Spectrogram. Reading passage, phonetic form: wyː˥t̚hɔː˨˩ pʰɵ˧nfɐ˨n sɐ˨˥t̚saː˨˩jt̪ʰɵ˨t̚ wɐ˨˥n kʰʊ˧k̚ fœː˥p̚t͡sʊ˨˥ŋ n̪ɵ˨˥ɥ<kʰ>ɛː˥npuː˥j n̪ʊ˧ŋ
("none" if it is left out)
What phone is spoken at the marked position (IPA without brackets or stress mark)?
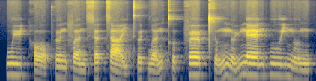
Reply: ŋ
